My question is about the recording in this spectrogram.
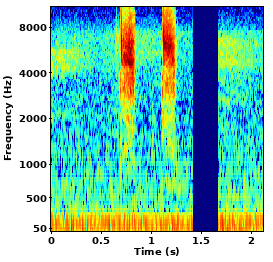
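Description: Two short, loud hisses about half a second apart over a steady low rumble, followed by a brief dropout to silence.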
